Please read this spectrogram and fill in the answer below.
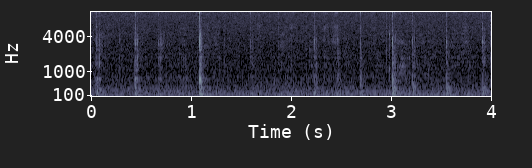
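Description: Near silence broken by faint, irregular ticks of a stylus tapping and scratching on a pen tablet during handwriting.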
